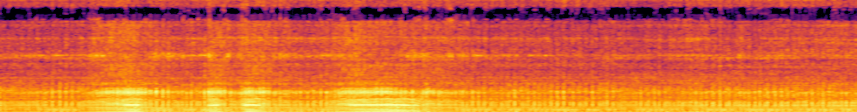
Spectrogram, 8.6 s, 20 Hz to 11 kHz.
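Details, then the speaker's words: Two-stroke Murray M2500 trimmer after a new carburetor, fuel lines and cleaning: buzzing idle, but each throttle blip climbs sluggishly and sags. Still bogs; owner suspects the mixture needs adjusting with the kit tool. "So guys, that was very amazing, but it's still bogged. So I actually wonder if it's just the mixing that we have to do, which it does come with the tool that we can do."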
